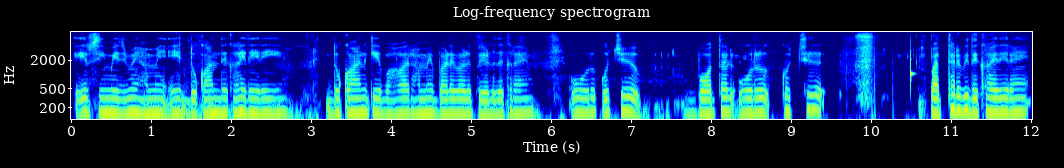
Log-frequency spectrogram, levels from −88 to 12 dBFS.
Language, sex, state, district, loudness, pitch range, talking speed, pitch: Hindi, female, Rajasthan, Nagaur, -35 LUFS, 150-160 Hz, 155 wpm, 155 Hz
